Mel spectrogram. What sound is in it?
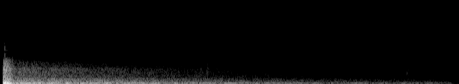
Knall4 1zu8
a systematic series: I´ve recorded the pop of a special packaging material several times with different mic settings. Then I decreased the speed of the recordings to 1/2, 1/4, 1/8 and 1/16 reaching astonishing blasting effects. An additional surprising result was the sound of the crumpling of the material which sound like a collapsing brickwall in the slower modes and the natural reverb changes from small room to big hall
bang, bounce, crack, knall, pop, puff, smack, smacker, snapper, whang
